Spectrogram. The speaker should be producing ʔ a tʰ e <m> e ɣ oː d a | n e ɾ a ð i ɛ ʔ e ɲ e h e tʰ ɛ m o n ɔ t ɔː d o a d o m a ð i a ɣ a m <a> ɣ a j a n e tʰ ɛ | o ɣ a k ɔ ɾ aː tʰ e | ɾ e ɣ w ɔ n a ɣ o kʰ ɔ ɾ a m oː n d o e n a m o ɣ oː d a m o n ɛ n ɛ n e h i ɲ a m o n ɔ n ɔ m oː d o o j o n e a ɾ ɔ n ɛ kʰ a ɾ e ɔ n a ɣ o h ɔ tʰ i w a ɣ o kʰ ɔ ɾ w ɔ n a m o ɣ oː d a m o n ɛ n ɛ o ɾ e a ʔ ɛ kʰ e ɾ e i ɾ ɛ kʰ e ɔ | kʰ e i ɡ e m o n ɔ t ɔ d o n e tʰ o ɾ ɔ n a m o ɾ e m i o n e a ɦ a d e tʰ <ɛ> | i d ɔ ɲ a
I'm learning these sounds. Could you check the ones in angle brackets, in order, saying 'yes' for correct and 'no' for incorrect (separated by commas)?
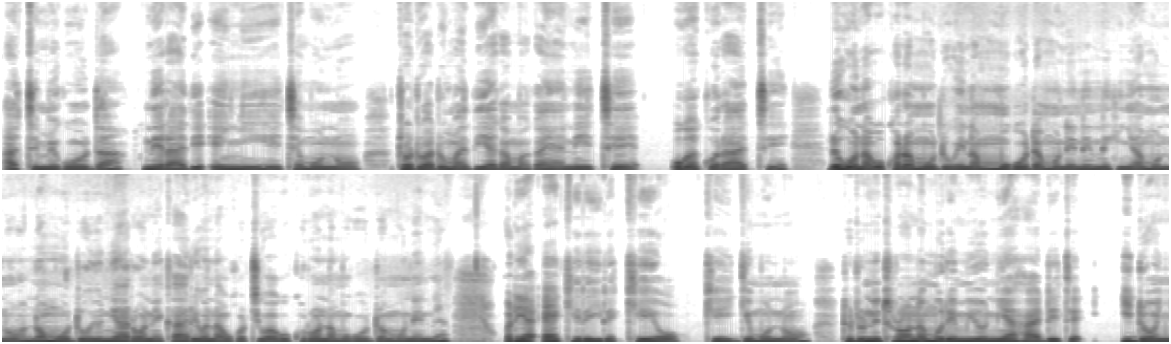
yes, yes, yes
